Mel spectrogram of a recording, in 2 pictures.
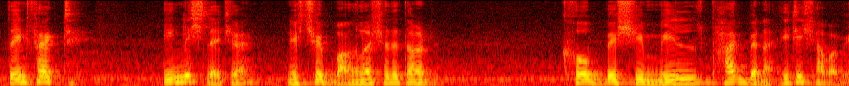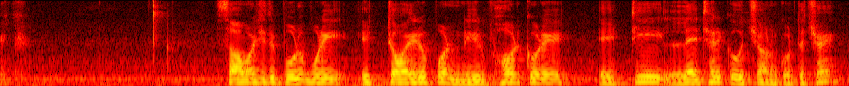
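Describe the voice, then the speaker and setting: A man teacher with a Bangladeshi accent and a warm, mellow voice, guiding a pronunciation lesson. His pitch rises and falls a lot as he explains and slowly repeats example words and sounds. Faint background noise runs under the recording. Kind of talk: tutorial lesson.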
